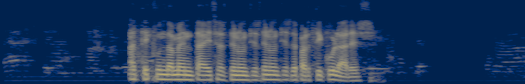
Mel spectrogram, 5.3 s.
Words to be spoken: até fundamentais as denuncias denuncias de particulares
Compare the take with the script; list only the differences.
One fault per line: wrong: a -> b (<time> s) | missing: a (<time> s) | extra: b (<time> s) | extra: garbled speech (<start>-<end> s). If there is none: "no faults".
no faults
